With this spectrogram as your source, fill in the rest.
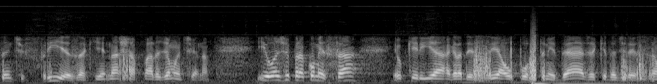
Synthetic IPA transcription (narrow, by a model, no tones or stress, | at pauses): t̪ɐ̃nt͡ʃɪfɾiɐzakʰinɐʃapad̪ɐd͡ʒɪamɐ̃t͡ʃĩnɐ̰ɪoʒɪpɾɐkõmesaɾewkeɾiɐaɡɾad̪eseɾɐopoɾt̪unid̪ad͡ʒɪakid̪ɐd͡ʒiɾesɐ̃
